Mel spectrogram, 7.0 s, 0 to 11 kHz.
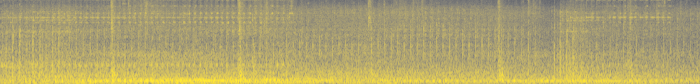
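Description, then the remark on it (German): Steady construction noise of the Berlin Wall being built across Berlin in the night of 12 to 13 August 1961: a rapid, rattling jackhammer-like pounding over a low engine drone, with occasional sharp metallic clanks, unbroken, with no one talking. “Obwohl die DDR-Regierung noch im Juni 1961 erklärte, dass niemand vorhatte, eine Mauer zu bauen, konnte man in der Nacht vom 12. auf den 13. August 1961 plötzlich Baulärm hören.”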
